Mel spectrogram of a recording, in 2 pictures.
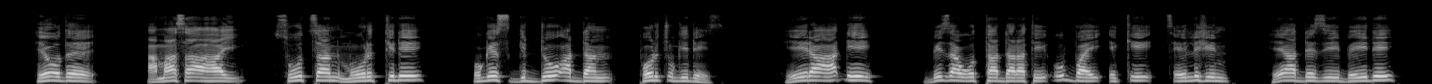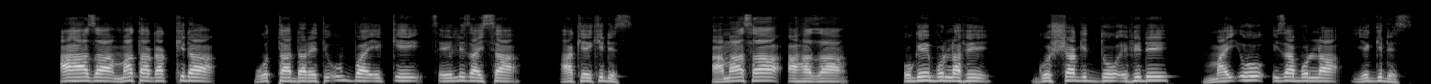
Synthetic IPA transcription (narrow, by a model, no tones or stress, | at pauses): hɛwɔd̪ɛ | ʔɐmɐsɐːhɐj | suːt͡sːɐnmoːɾɛt̪ːɪd̪ɪ | ʔɔɡɛsɡɪd̪ːɔɐd̪ːɐn | pɔɾt͡ʃʼːʊɡɪd̪e̞̰ːs | heːɾɐaɗːɪ | bɪzɐwɔt̪ːad̪ːɐɾɐt̪ɪʔʊbːɐjɛkʼːɪt͡sʼe̞ːlːɪʃɪn | hɛɐd̪ːɛzɪbɛjɪd̪ɪ | ʔɐhazamɐt̪ɐɡɐkːɪd̪ɐ | wɔt̪ːaːd̪ɐɾɛt̪ɪʊbːɐjɛkʼːɪt͡sʼe̞ːlːɪzɐjsːɐ | ɐke̞ːkɪd̪ɛs | ʔɐmaːsaɐɦɐzaː | ɔɡeːbɔlːɐfɛ | ɡɔʃːɐɡɪd̪ːɔɛfɪd̪ɪ | mɐjʔɔɪzɐbɔlːɐjɛɡːɪd̪ɛs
